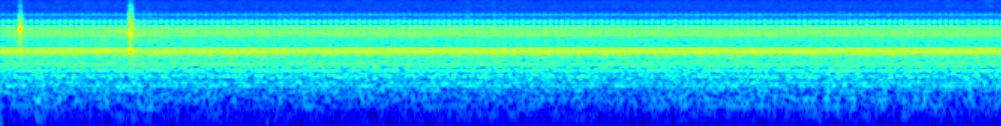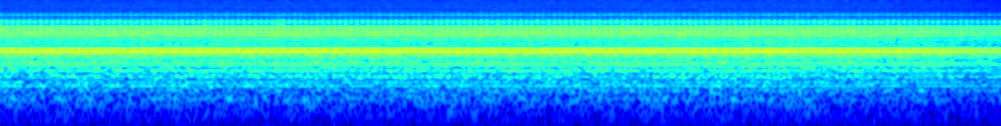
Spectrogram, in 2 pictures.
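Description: Cessna Citation business jet's turbofan engines running at taxi power, heard inside the cockpit as a steady whine over cabin noise. Two short clicks come in the first second, and the sound begins to fade near the end.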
